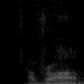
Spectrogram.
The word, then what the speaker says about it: Avram: And the next major story, major character after Noah's family, the next major character is going to be Abram. Avram. If you want to put a little more Hebrew pronunciation in there, or is that Yiddish?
